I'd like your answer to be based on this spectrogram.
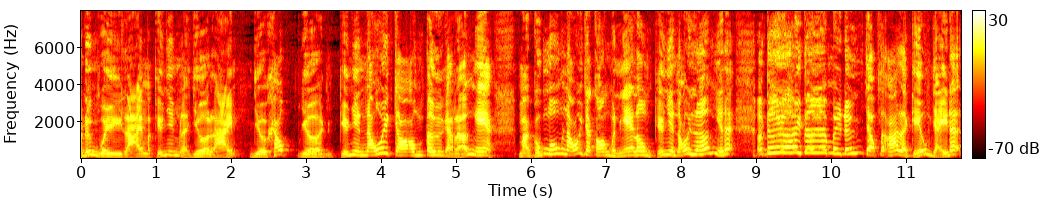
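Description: A man with a Southern Vietnamese accent telling a ghost story in a casual, animated way, often addressing listeners directly. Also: sits high, fairly quick.

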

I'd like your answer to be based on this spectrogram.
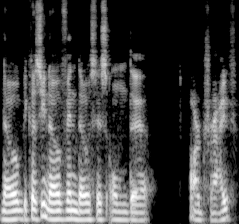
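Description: A man's voice: medium pitch, little pitch movement, a little slow, dark tone. A young man with a Dutch accent, chatting bluntly and swearing while playing an online game with friends. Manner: blunt, swears a lot, mock outrage. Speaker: gaming channel host. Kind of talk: casual gaming chat.

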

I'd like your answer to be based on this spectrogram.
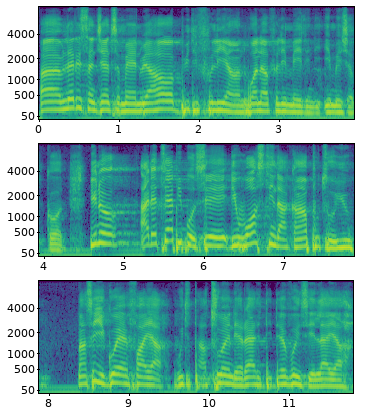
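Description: Holding a handheld mic in a large church hall, a young man with a Nigerian Pidgin English accent performs lively stand-up comedy. He switches between Pidgin and English while working the crowd, and his voice is slightly high and fairly quick.

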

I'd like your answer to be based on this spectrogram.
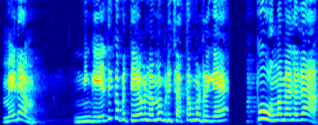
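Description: Lady doing a high prim young city girl, fast, cartoon, tosses in english. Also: bright, forceful tone. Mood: snippy. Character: haughty young city woman shopper. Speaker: cartoon character.

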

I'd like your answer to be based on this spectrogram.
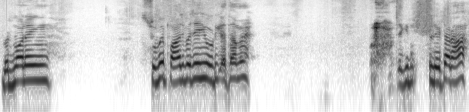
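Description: A high-voiced man in his forties talks in a relaxed, chatty way at a riverside campsite in a forest. The sound is dry and a little dull, picked up by a phone held close. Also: slow pace, vocal fry, dry recording. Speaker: vlogger. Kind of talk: casual camping vlog narration. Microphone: phone camera held close.

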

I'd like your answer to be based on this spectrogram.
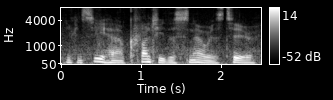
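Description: A tour guide with a fairly low, mellow voice speaks at a moderate pace and with animation, strolling a snowy campus and musing about buildings whose names he doesn't quite know. His carried camera records wind and street noise outdoors.

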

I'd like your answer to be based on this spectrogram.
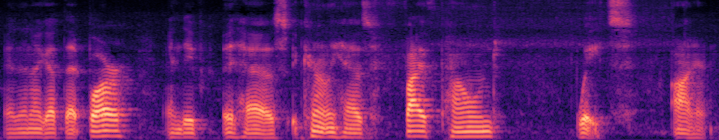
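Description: A young man vlogs casually to the camera from his bedroom at home, holding it at arm's length. His low voice moves slowly, and his talk rambles along in an easygoing way, full of fillers.

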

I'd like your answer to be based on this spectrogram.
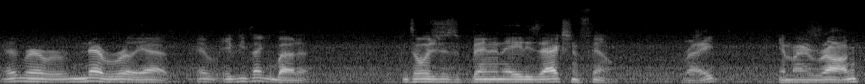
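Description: In a muffled recording from a small indoor bedroom, a young amateur film reviewer speaks drunkenly, giving a loose, blunt and sweary casual video review. His voice is medium-pitched and his pace measured, with noticeable hum and noise in the background.

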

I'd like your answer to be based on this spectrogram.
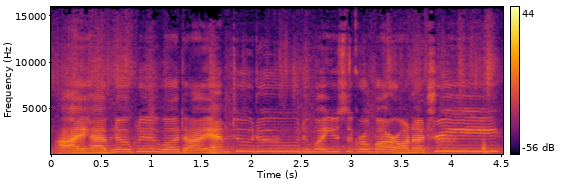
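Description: A woman's voice: high-pitched, unhurried, noisy background. A young woman giving goofy, sarcastic let's-play commentary with mock-old-fashioned quips. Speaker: gamer.

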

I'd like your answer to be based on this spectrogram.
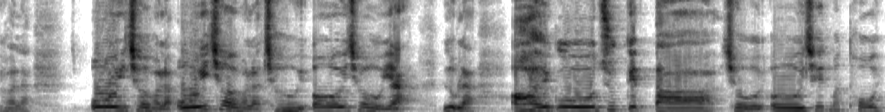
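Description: Woman teacher with a Vietnamese accent, mid-pitched, repeating phrases slowly and expressively for learners. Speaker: Korean language teacher. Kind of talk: language lesson.

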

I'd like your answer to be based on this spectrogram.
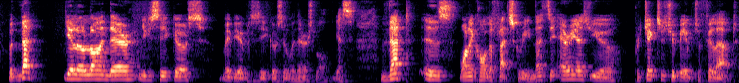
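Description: A man casually walking through his home cockpit build, explaining each step plainly with frequent "uh" pauses, filmed on a handheld phone. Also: medium pitch. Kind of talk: casual build-log walkthrough. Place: indoors in a home workshop room. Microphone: handheld phone camera. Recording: roomy echo in a bare room.

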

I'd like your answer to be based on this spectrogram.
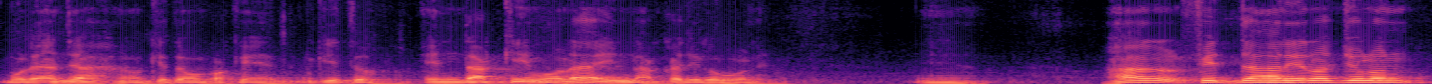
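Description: A man's voice: on the low side, moderate pace, mellow, echoey room. A male Islamic teacher teaching a religious lesson. He reads Arabic text, translates it and asks rhetorical questions.

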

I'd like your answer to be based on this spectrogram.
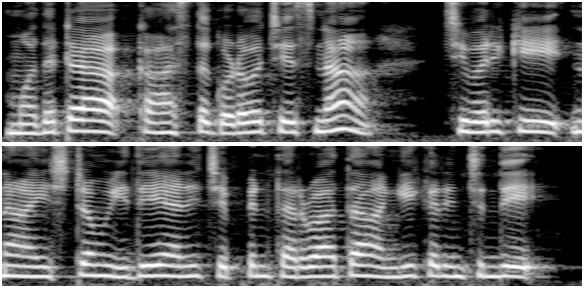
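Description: A woman voicing an earnest young man who proposes in a soft, steady, pleading voice. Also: medium pitch, normal speed, lightly acted. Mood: tender pleading.

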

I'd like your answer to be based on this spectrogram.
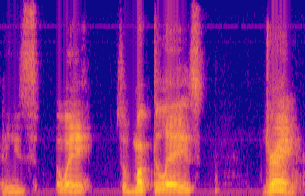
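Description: A slow-paced, fairly low-voiced man runs a tabletop game session as game master, calling turns and dice results in a relaxed way with easy laughs. The recording is muffled and lo-fi, with a faint hiss under it.

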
